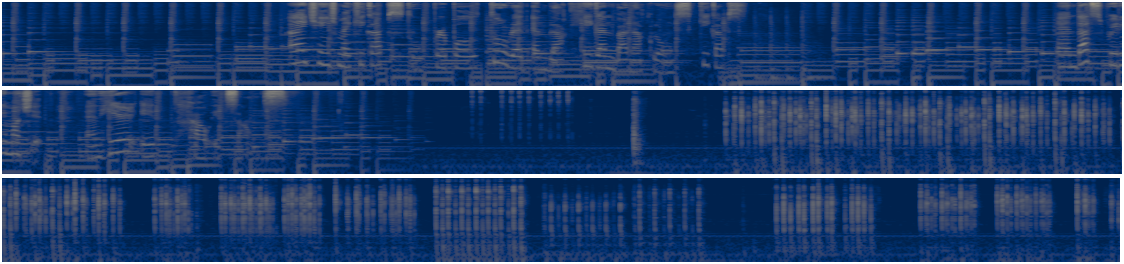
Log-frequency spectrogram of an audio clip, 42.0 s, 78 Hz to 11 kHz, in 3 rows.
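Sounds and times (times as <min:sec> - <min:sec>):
mechanical keyboard typing: 0:19.9 - 0:21.2, 0:23.0 - 0:36.8, 0:37.6 - 0:41.9.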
